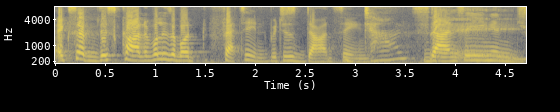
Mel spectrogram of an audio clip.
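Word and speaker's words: fete: How do you spell that? Oh gosh. F-E-T-E.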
